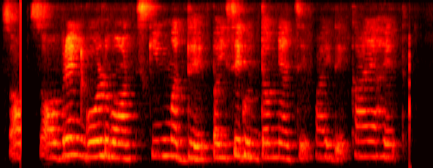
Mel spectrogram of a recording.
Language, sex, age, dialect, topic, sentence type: Marathi, female, 18-24, Standard Marathi, banking, question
